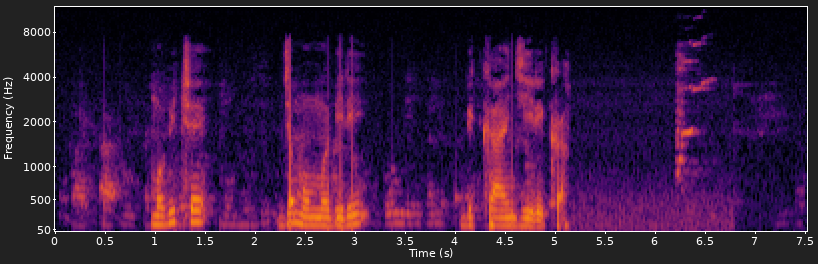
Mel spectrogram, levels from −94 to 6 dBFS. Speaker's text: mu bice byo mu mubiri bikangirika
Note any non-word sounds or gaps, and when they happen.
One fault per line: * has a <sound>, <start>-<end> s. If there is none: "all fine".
* has a squeak, 6.2-6.6 s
